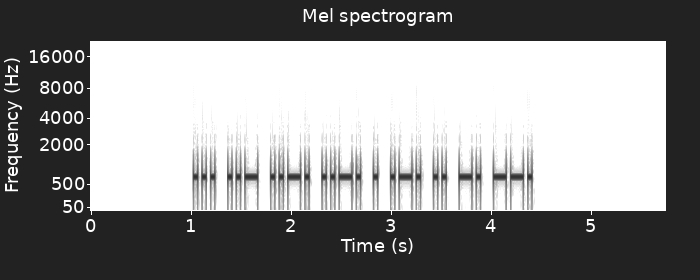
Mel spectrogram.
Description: Morse code, heard as a keyed tone, about 28 wpm, 700 Hz. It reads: SUFFERING
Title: ING Suffix - Top 100 Words with Base Words 28wpm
